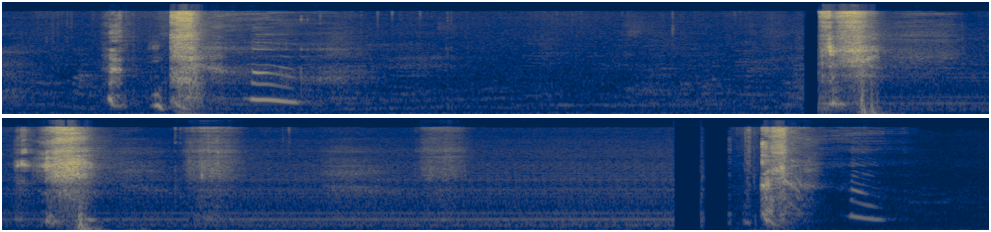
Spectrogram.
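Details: Woman with allergies, tickly allergy sneezes edited into a loop: several sharp sneezes, some with a brief gasping intake before, separated by quiet pauses with faint room noise.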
